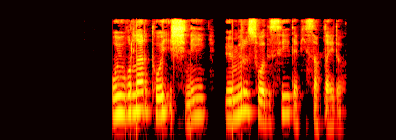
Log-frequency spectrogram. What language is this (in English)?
Uyghur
